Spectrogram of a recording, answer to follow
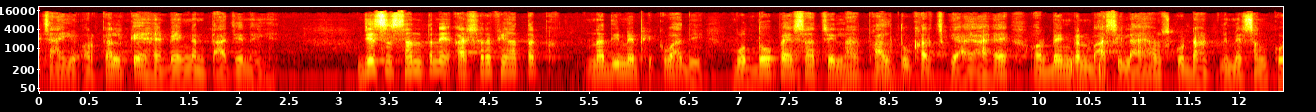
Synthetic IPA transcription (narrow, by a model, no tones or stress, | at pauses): t͡ʃaːɦieʔɔ̰ːɾkɐlkeɦɛ̃bẽːŋɡənt̪aːd͡ʒenɐɦĩɦɛ̃ː | d͡ʒɪsːɐ̃nt̪neʔɐʃɾəpʰijãt̪ək | nɐd̪imẽpʰɪkwad̪iʋod̪oːpɛːsat͡ʃeːlapʰaːlt̪ukʰxɐɾt͡ʃkijaːjaɦɛɔ̰ːɾbẽːŋɡənbaːsilaːjaʊskoɖãːʈnemẽsə̃ŋkoː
